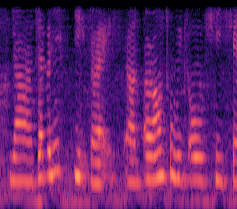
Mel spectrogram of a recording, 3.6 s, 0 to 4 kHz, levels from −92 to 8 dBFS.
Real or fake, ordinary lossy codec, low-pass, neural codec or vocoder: fake; none; 3.6 kHz; codec, 44.1 kHz, 2.6 kbps, SNAC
